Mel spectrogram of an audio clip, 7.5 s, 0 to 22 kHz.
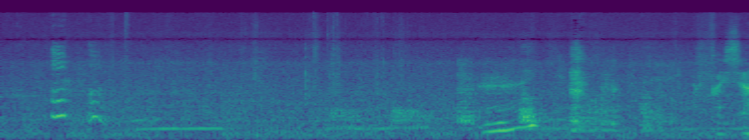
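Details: Corgi puppies, recorded 12 August 2013, give short, high squeaks and thin rising whines while a person talks softly nearby.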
